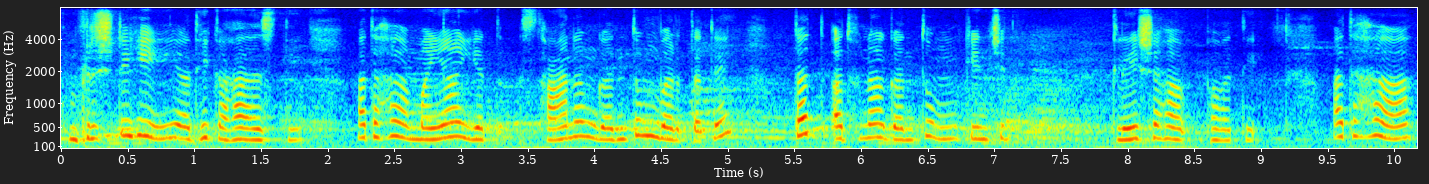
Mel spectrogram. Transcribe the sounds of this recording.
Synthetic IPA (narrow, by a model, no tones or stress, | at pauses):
bʱɾɪʂʈiɦiɐd̪ʱikɐɦɐɐst̪i | ɐt̪ɐɦɐmɐjaːjɐt̪st̪ʰaːnɐmɡɐnt̪umʋɐɾt̪ɐt̪eːt̪ɐt̪ɐd̪ʱunaːɡɐnt̪umkiɲt͡ʃit̪̚kleːʃɐɦɐ̆bʱɐʋɐt̪i | ɐt̪ʰɐɦɐ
